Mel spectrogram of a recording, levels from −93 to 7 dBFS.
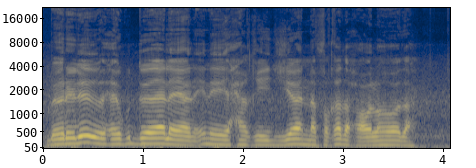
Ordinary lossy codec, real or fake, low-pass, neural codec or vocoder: none; real; none; none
